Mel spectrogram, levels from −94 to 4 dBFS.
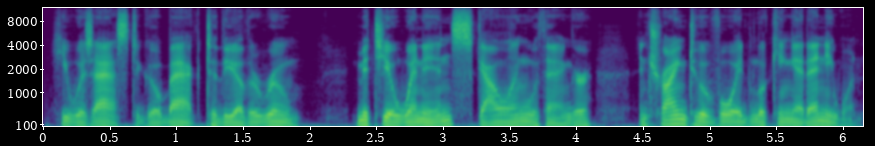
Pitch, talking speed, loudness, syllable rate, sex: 85 Hz, 235 wpm, -21 LUFS, 6.2 syllables/s, male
